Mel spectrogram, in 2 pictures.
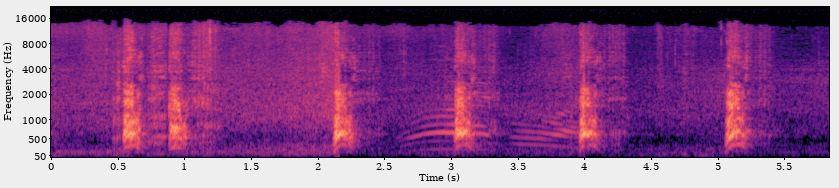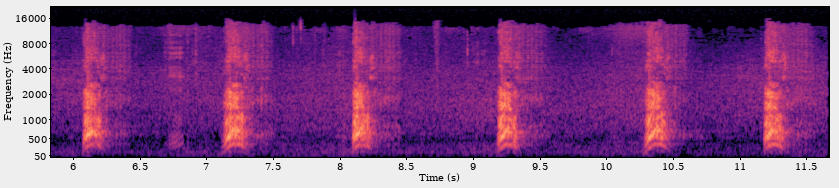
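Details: Five-year-old male Rottweiler barking during bite training for a ZTP trial, January 2020: about eleven loud, harmonic barks spaced roughly one second apart, with a trainer's instructions audible.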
